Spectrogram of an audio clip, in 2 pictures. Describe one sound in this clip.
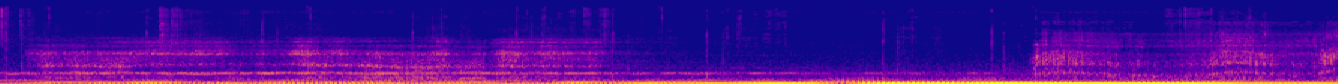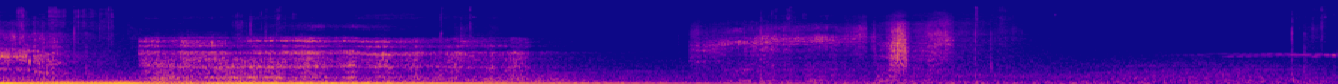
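Soft footsteps creep slowly across a hard floor.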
